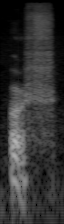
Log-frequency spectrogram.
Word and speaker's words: urf: it right but it's something like orf in english it's spelled urf and that means like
